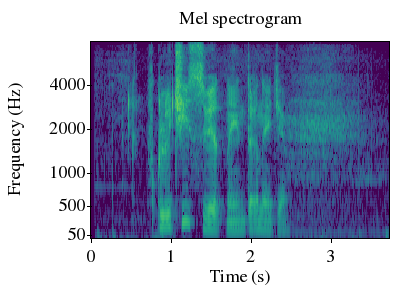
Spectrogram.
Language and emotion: Russian, neutral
